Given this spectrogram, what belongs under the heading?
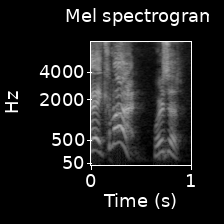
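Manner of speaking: high-pitched plea for applause; mock protest. Eye-eater to an unimpressed crowd, mock protest. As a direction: protest as if cheated of a reaction.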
